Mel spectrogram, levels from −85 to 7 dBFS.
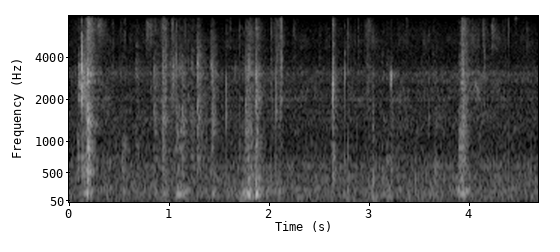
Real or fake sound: fake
